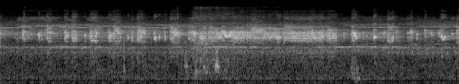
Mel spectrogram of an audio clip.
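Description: Dense insect chorus: a shrill, high chirring that flickers rapidly without a break.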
